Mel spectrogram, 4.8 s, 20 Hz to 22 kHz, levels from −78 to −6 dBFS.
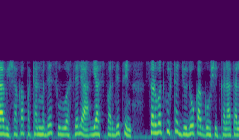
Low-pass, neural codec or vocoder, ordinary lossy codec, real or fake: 3.6 kHz; codec, 16 kHz in and 24 kHz out, 1 kbps, XY-Tokenizer; none; fake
